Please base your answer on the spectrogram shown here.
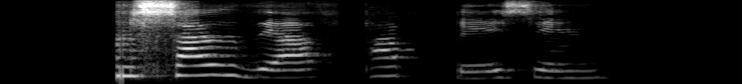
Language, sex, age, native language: Icelandic, male, 8, Icelandic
